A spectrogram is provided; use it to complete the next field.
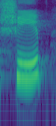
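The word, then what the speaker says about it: sheep: शीप क्या है शीप इसको शिप ना पढ़े शीप पढ़े ये जो डबल ई है यह बड़ी ई की मात्रा के रूप में पढ़ा जा रहा है शिप ना पढ़े शीप क्या पढ़ेंगे शीप और ये जो पी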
